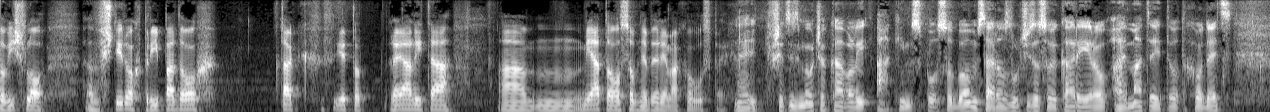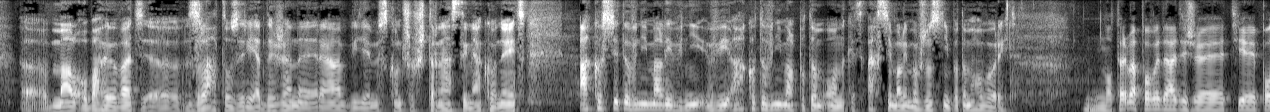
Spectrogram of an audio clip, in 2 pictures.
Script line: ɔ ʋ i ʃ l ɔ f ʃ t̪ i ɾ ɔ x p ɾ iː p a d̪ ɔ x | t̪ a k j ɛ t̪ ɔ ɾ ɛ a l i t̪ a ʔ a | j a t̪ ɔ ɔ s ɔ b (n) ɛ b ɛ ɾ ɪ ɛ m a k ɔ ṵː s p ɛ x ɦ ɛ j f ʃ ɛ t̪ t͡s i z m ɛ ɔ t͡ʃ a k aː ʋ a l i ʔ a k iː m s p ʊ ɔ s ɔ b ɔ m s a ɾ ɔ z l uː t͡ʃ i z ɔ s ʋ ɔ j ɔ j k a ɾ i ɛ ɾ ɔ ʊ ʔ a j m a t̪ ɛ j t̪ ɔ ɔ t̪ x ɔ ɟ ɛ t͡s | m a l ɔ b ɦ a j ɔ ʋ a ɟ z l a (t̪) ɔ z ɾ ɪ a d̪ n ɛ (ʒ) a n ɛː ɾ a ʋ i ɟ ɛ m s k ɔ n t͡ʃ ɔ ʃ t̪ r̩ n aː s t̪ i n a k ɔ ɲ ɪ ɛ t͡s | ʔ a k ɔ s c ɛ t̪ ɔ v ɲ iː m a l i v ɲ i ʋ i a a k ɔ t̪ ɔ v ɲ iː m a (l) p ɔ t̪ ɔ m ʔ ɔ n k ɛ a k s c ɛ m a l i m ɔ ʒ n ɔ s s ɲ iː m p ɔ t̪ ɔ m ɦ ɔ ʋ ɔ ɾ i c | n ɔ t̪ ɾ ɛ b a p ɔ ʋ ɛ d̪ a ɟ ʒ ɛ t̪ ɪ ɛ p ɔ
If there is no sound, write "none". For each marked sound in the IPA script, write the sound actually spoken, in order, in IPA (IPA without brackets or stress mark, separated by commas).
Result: ɲ, t̪, ʒ, l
